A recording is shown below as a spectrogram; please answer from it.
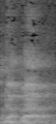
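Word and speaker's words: דבר: Bahasa Ibraninya jadi ini bahasa Ibraninya bacanya dafar atau dabar. Baca apa? Dafar atau orang lain kali bilang dabar.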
